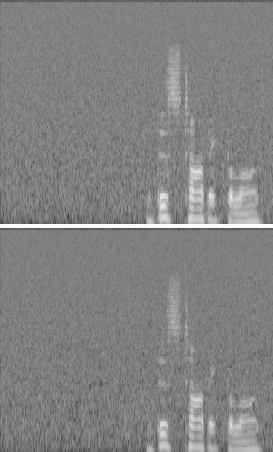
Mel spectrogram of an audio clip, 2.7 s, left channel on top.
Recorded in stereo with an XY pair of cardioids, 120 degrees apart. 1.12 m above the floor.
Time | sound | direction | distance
1.5 | a man speaking | 20° left | ?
